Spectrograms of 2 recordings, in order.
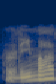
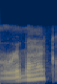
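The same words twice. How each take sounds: First: The name ends with a z sound. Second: The name ends with a k sound. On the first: The speaker calls it right. "supposed to be pronounced like Rimac with a Z at the end" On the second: The speaker calls it wrong. "instead of Rimac with a K at the end or a C at the end"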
